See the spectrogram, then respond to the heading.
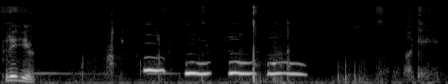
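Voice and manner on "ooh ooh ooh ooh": high, loud, delighted oohs; excited oohs. Real, not acted. Seeing the bird close, excited high loud oohs.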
